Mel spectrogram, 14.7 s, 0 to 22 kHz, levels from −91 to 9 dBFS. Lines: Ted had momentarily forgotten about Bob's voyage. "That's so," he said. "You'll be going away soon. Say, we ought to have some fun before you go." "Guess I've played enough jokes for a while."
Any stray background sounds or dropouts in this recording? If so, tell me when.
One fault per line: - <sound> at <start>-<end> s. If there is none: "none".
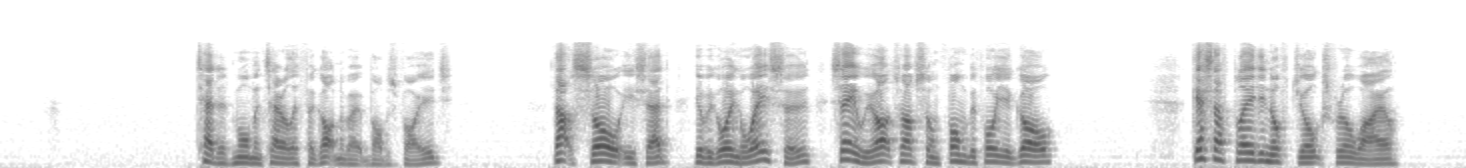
none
